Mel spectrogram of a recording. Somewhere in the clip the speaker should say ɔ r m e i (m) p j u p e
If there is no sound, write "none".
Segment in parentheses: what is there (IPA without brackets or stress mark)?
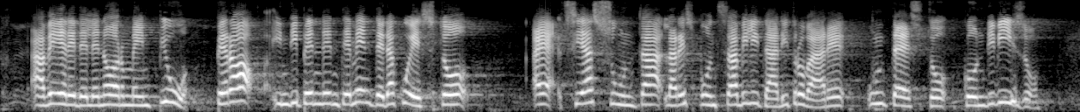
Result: m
